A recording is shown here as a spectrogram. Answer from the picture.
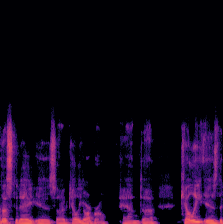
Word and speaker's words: Yarbrough: we're going to start off with uh kelly yarbrough and kelly and my am i pronouncing your last name right yes you are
